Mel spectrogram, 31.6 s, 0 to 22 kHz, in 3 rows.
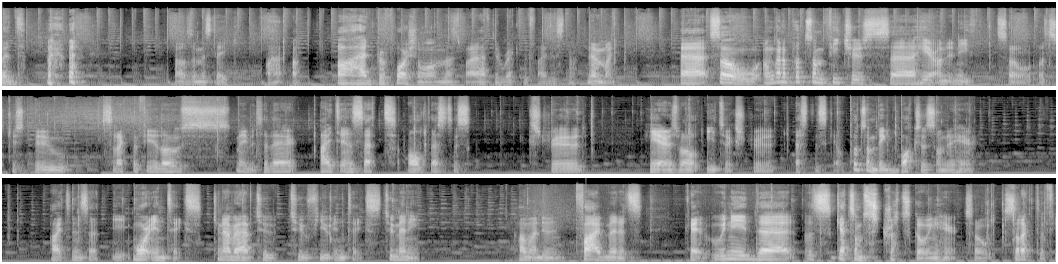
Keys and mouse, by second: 0.4 click, 1.2 middle click, 2.4 middle click, 3.7-5.5 drag, 5.8 middle click, 6.1 3, 6.3 middle click, 6.9 middle click, 7.7 middle click, 8.8 middle click, 9.6 click, 10.0 shift+click, 11.1 middle click, 11.9 shift+click, 14.6 alt+s, 15.6 middle click, 16.0 3, 16.2 click, 17.4 e, 18.3 s, 19.0 middle click, 19.3 g, 20.0 3, 20.3 click, 21.1 i, 21.8 e, 23.0 click, 23.6 middle click, 24.3 2, 25.1 middle click, 25.8 click, 26.7 middle click, 27.3 middle click, 27.7 middle click, 28.3 middle click, 28.7 3, 29.0 click, 29.2 middle click, 29.9 shift+click, 30.3 shift+click, 31.0 ctrl+z, 31.3 shift+click, 31.5 middle click.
